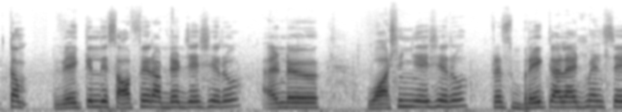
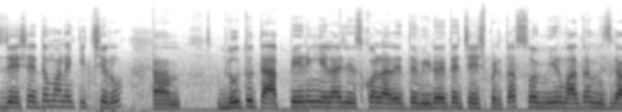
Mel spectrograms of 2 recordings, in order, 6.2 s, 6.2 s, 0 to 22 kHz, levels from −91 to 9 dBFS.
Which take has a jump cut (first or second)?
second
